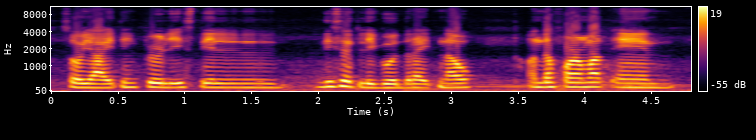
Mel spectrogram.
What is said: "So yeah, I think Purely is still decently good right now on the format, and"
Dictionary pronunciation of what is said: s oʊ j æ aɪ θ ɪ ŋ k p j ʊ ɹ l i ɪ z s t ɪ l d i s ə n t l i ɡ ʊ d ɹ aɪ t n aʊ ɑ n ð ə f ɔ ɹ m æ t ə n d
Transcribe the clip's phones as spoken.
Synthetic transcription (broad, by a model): s oʊ j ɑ aɪ t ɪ ŋ k p j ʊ ɹ l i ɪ s t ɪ l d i s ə n t l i ɡ ʊ d ɹ aɪ t n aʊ ɑ n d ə f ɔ ɹ m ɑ t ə n d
